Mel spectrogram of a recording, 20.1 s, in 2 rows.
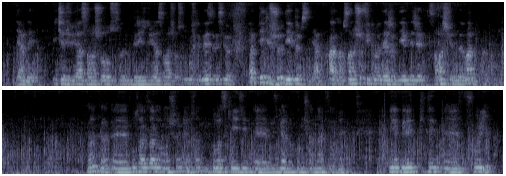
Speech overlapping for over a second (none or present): none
